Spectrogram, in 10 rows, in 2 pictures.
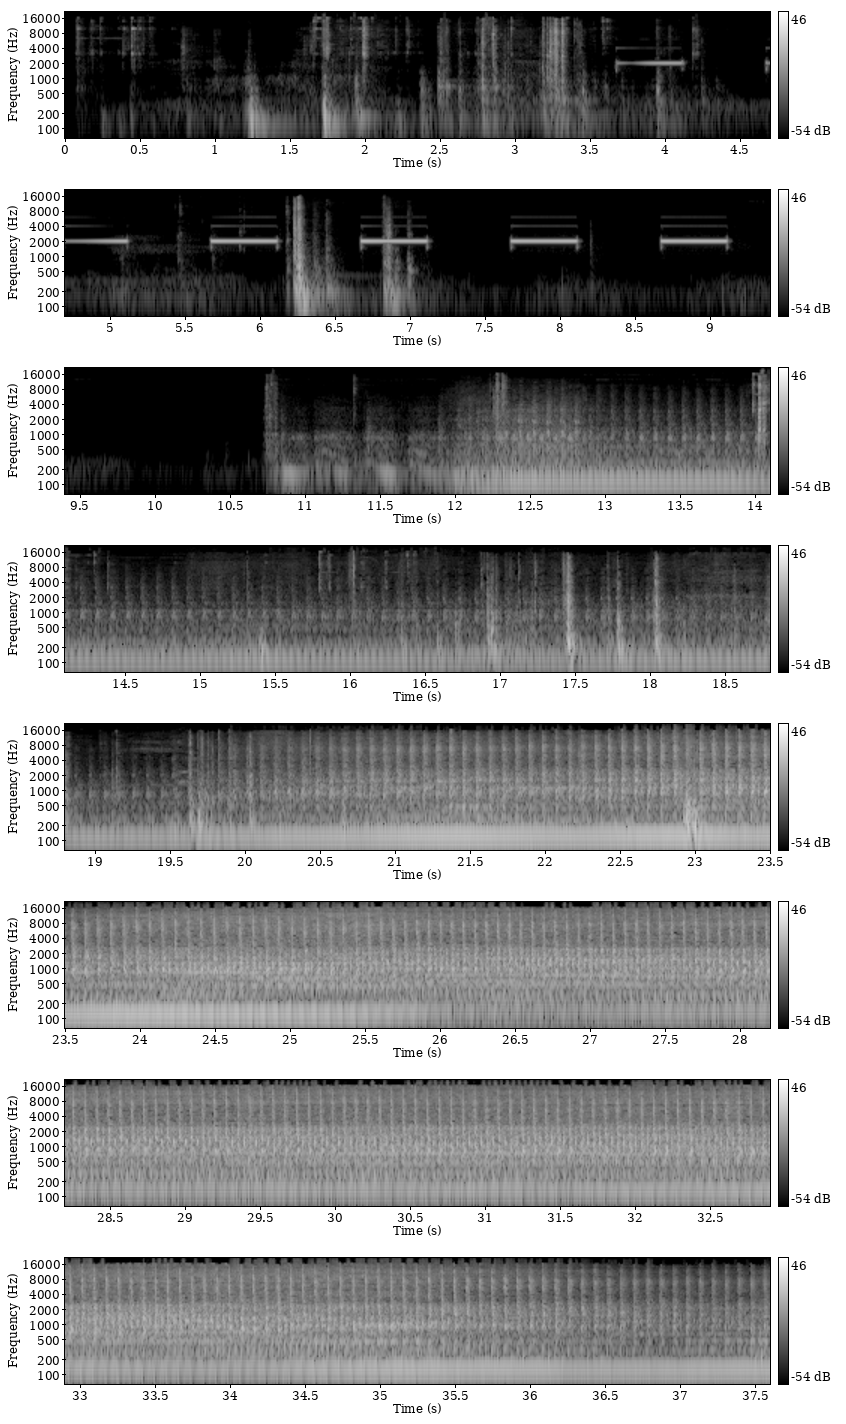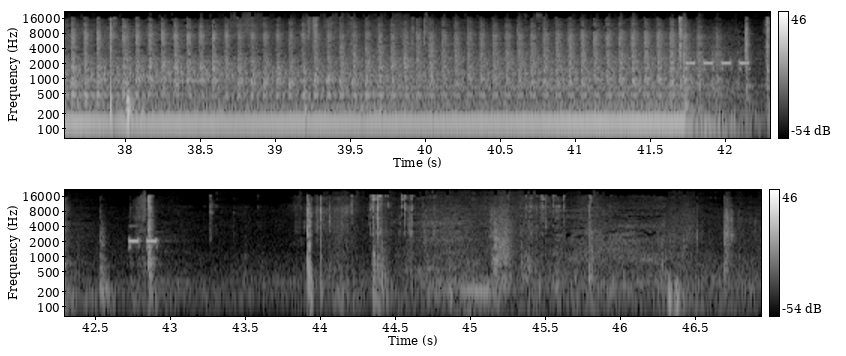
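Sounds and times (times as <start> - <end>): short beeps: 3.7 - 9.2
car engine starting and idling: 10.8 - 42.4
engine knocking and chirping: 12.1 - 42.2.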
